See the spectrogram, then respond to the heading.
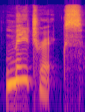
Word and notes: matrix: méitriks; メイトリックス

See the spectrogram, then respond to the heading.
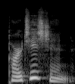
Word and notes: partition: pɑː r tíʃən; パーティシュン

